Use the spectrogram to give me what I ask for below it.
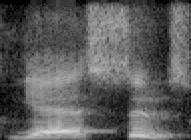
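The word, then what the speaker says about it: Iesus: into the english text this was pronounced yet soos not asus not certainly not jesus or jesus it was pronounced yes seuss when it was first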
